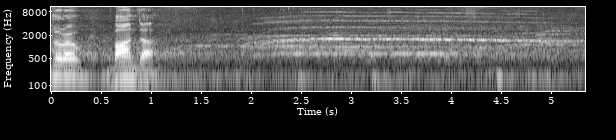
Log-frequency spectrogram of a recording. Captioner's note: audience cheers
